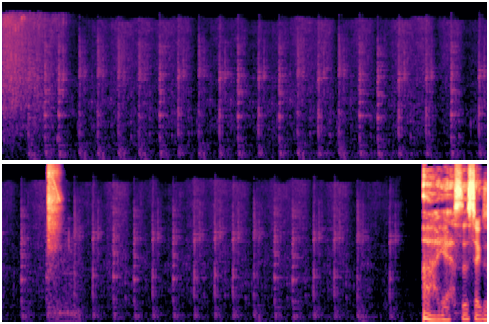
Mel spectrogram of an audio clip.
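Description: Footsteps clank rhythmically on a metal ladder during a climb.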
